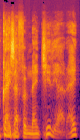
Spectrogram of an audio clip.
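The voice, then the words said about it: Put-on South African accent. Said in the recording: “they have the very, very distinct accent... why does she sound like the bad guy from Lethal Weapon 2?”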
